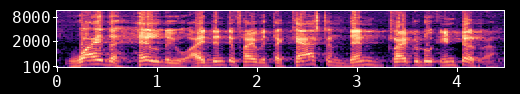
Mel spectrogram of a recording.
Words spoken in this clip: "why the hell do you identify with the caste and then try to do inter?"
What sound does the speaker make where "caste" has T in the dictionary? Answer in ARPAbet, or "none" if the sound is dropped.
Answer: T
